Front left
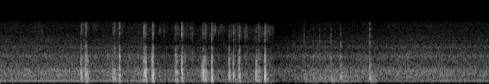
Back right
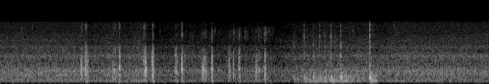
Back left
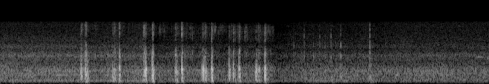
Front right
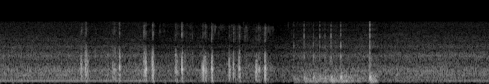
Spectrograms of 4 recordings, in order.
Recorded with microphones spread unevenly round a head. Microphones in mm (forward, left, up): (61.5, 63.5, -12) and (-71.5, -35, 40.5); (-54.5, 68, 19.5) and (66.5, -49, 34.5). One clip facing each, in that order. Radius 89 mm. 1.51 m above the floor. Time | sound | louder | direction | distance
0.8 | running footsteps | front left 6 dB, back left 4 dB | 80° left | ?
2.9 | tapping | back right 4 dB, front right 10 dB | 75° right | ?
